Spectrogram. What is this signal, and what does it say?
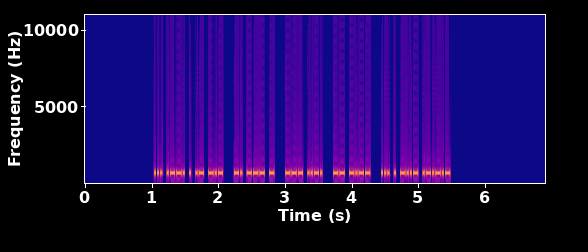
Morse code, heard as a keyed tone, about 50 wpm, 700 Hz. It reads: SPEAK NOT OF MY SEX.
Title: Sentences from Top 1600 Words 50wpm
